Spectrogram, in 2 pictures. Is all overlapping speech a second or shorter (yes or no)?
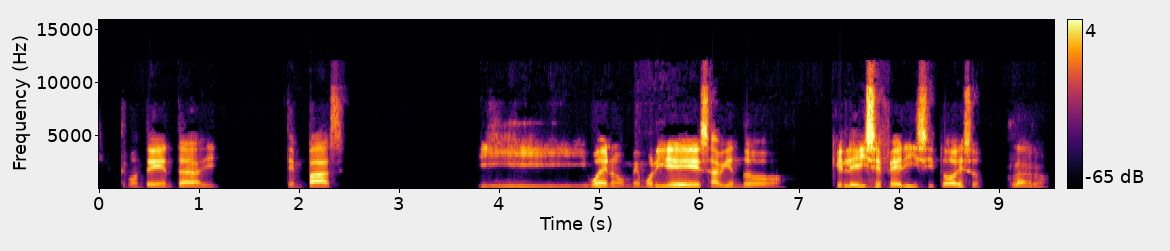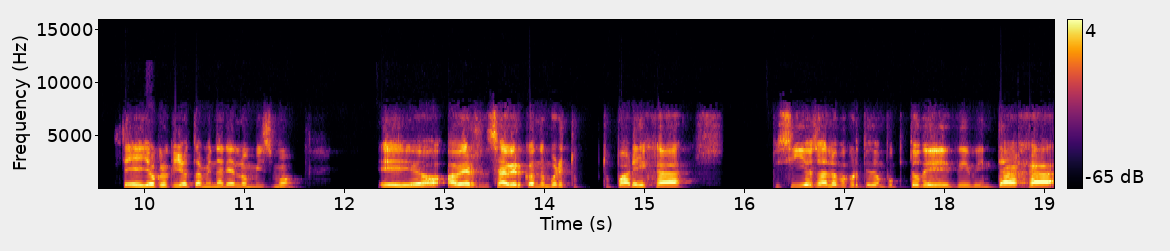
yes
